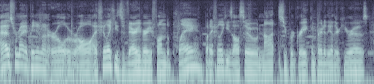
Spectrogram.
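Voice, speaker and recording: Over music in the background and audible room echo, a man talks at a very fast pace in a fairly low pitch. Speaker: gaming YouTuber. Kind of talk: game character guide. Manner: casual with fillers.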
